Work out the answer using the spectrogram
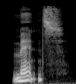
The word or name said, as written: mand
